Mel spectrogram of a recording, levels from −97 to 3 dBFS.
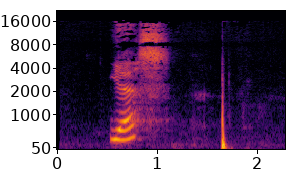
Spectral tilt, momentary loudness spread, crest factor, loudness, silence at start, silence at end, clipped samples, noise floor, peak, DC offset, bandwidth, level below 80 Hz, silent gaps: -4.5 dB/octave; 8 LU; 22 dB; -22 LUFS; 0.55 s; 0.6 s; under 0.1%; -66 dBFS; -2 dBFS; under 0.1%; 16.5 kHz; -34 dBFS; none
